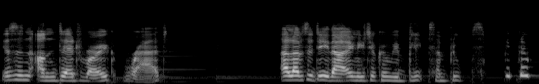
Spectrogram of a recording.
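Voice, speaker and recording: A woman's voice: on the low side, normal speed, fairly bright tone, no room sound, lo-fi sound, faint music behind. A woman with a southern English accent chatting casually as a livestream host, chirpy and friendly in a cute streamer manner.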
